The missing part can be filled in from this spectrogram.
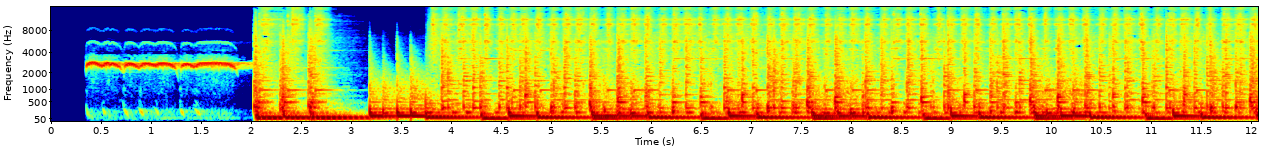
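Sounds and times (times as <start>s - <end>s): pea whistle blasts: 0.3s - 2.1s.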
